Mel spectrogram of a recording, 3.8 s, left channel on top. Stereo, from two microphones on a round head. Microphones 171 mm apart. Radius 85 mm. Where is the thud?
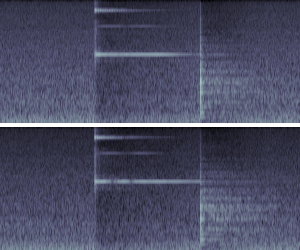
40° left (ahead or behind), 0.8 m.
